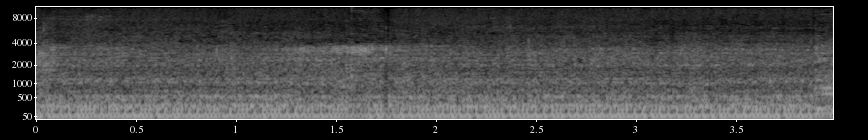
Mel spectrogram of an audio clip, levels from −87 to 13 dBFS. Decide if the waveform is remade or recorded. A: recorded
